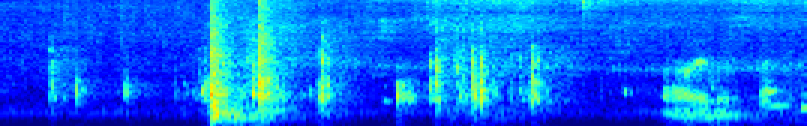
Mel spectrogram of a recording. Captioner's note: mandoline thumps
